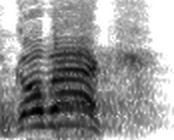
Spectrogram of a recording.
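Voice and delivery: high, loud shouted order; hammed-up heavenly yell; mock angel shout. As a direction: shout it at the sleeping man. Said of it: "and tell him".

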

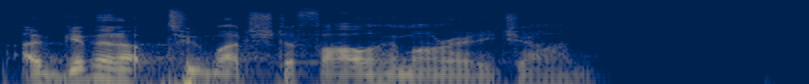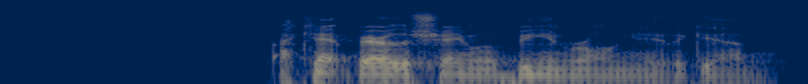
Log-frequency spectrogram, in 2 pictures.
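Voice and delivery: low, soft confession; weary shame. Acted. Thomas confiding in John, soft low shame. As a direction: let it out quietly, worn down.

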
